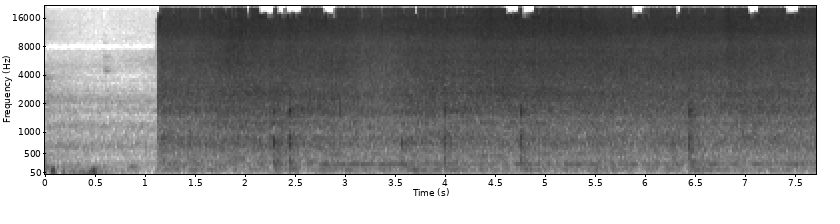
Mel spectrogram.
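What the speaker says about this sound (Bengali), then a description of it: "মশলাটা ভালোভাবে কষানো হয়ে গেছে, খুব সুন্দর একটা গন্ধ বেরোচ্ছে মশলা কষানোতে।" Spice paste being sautéed in a pan for a Bengali-style Mrigel fish curry: after a quiet start, a sudden loud, steady sizzle and hiss fills the sound, with occasional light spatula taps against the pan, close and without speech.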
